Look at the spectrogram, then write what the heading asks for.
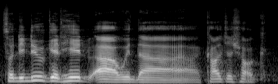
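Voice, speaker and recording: A man's voice: medium pitch, expressive, normal speed, gravelly. A man hosting an interview, asking questions with lots of short "mm" and "okay" replies. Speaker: podcast host. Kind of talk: casual interview.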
